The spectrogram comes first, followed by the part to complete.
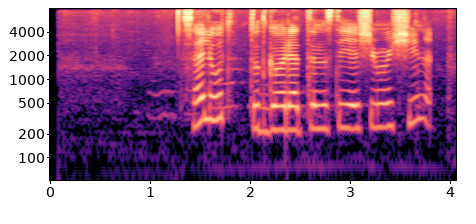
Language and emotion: Russian, positive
